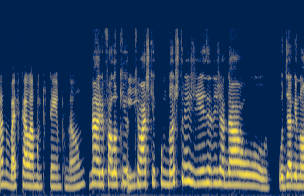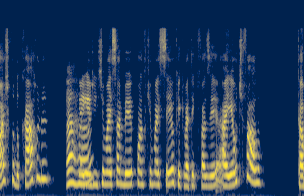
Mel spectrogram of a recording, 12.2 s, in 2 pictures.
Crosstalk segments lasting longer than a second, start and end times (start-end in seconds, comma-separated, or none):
none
